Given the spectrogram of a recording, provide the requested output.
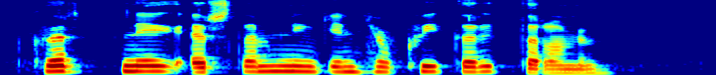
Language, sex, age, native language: Icelandic, female, 30-39, Icelandic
